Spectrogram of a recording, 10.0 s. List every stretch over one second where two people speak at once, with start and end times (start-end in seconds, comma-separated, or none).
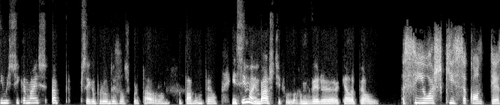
none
